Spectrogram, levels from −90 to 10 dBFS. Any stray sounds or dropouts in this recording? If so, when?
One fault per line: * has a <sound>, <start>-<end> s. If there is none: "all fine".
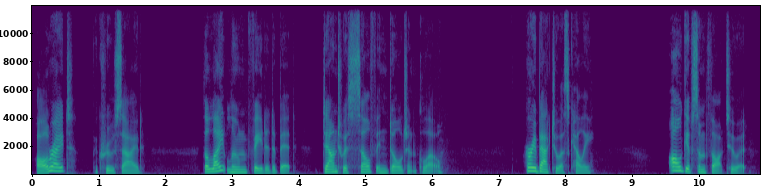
all fine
